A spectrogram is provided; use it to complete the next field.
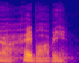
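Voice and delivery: put-on robot voice, calm monotone. Voicing Proto Man greeting Bobby: calm monotone Proto Man voice. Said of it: "mostly a very calm, monotone voice".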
